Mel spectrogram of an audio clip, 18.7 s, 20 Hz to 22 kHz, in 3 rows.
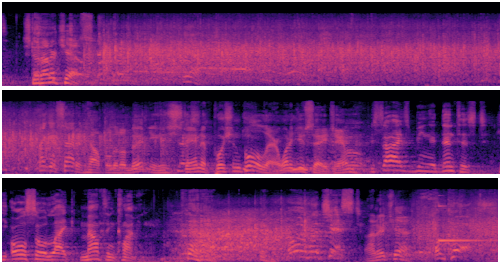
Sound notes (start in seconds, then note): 1.1 applause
